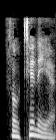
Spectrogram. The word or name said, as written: photinia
